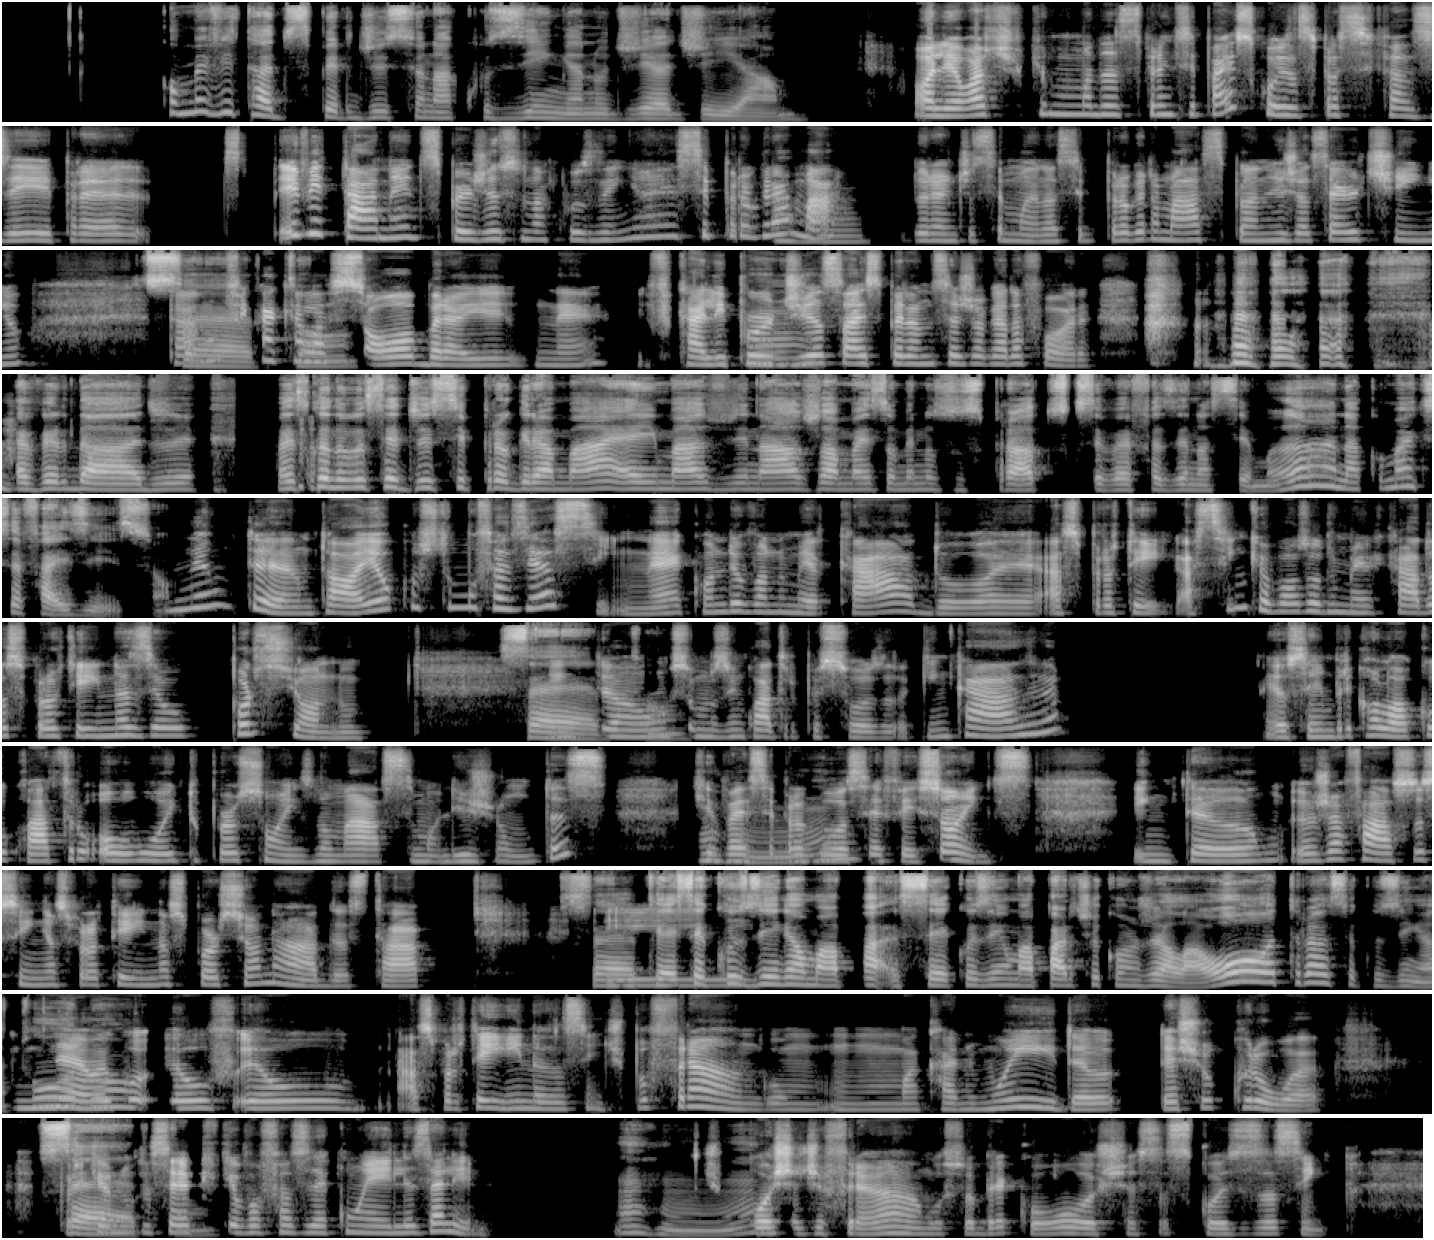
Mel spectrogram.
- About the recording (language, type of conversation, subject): Portuguese, podcast, Como evitar o desperdício na cozinha do dia a dia?
- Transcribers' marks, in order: tapping; laugh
